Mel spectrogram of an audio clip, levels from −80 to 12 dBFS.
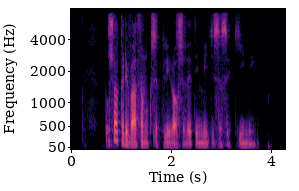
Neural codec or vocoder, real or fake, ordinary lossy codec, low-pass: codec, 16 kHz, 0.9 kbps, LongCat-Audio-Codec; fake; AAC, 32 kbps; 7.2 kHz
